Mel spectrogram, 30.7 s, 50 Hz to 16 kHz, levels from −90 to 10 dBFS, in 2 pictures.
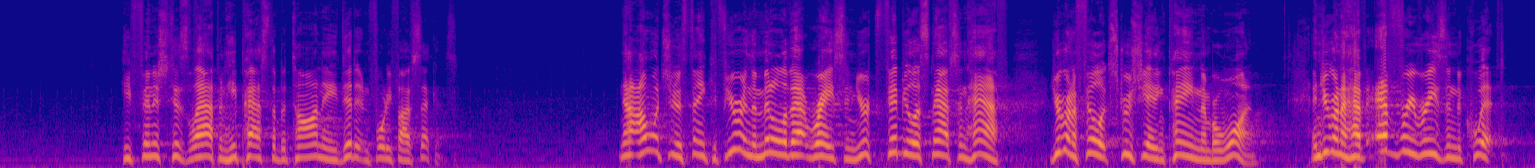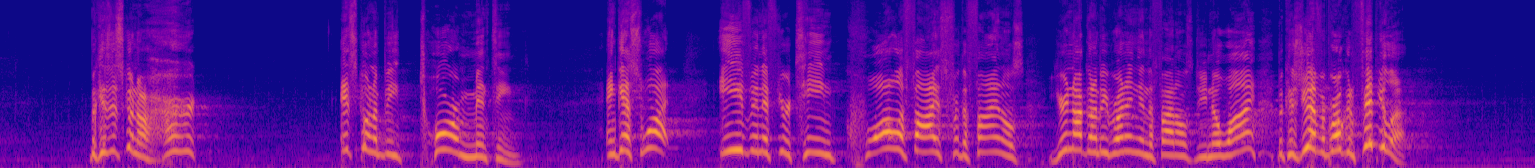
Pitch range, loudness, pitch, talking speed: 195-305 Hz, -21 LUFS, 245 Hz, 170 wpm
